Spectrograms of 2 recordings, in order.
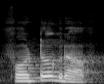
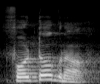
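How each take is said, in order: No difference in how they are said.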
